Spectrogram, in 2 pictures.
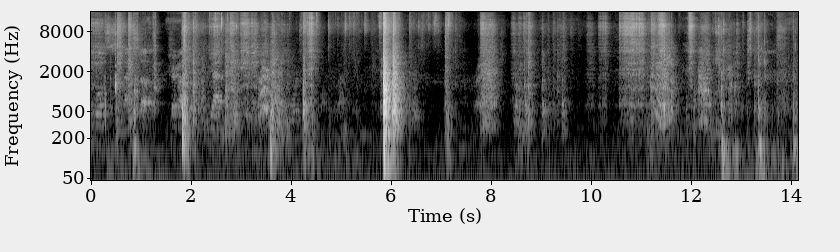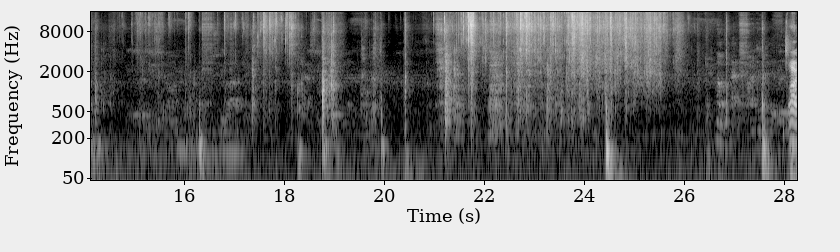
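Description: Cardboard card boxes and plastic wrapping being handled on a table: scattered knocks and rustling, with a sharp knock about six seconds in. About three-quarters of the way through come a few seconds of crinkling wrapper noise.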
